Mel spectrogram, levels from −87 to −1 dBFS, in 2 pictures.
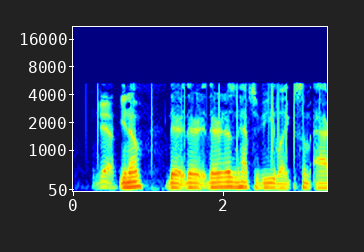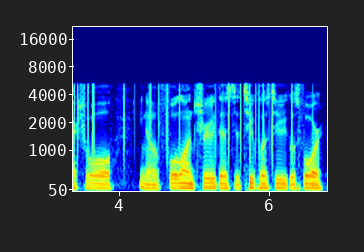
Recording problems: high frequencies cut off; noticeable; nothing above 5.5 kHz
crackle, like an old record; noticeable; 20 dB below the speech

